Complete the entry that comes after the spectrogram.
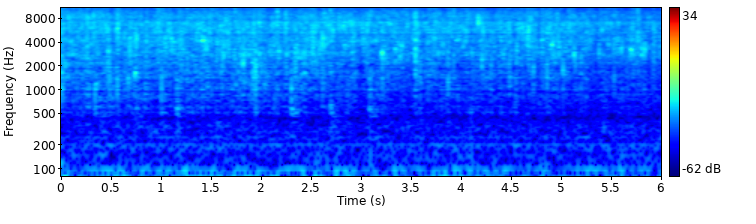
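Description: Shallots, garlic and curry leaves frying in sesame oil in a metal kadai, stirred with a wooden spatula: a steady sizzling hiss with scattered small crackles.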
